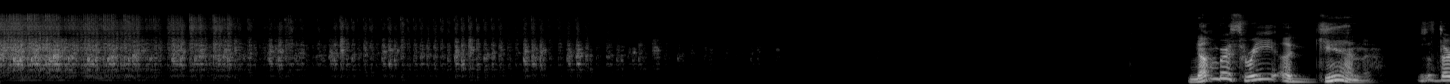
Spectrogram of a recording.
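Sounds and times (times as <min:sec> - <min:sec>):
spinner being spun to pick a number: 0:00.0 - 0:08.8
speech: 0:11.9 - 0:14.4.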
